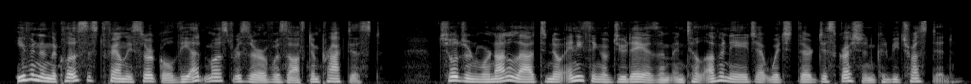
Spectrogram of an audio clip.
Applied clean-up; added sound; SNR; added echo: none; none; none; none.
